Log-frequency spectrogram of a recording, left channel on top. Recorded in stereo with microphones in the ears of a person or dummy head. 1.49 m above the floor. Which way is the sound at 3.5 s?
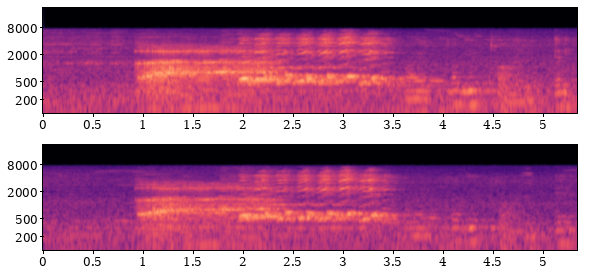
60° left (ahead or behind).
